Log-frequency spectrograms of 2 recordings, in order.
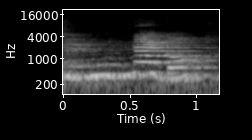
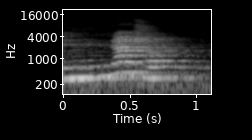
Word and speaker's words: nageons: Enfin, les verbes qui se terminent par G, E, R, on n'oublie pas de laisser le E avec le nous. Pour la phonétique, pour la prononciation.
